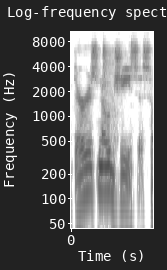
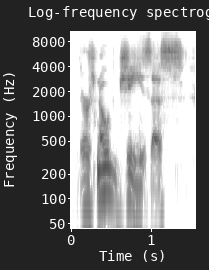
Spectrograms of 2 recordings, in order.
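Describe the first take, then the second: First: Said in the usual way. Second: "There's no Jesus" said slowly, word by word; slow emphatic. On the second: Shown as a demonstration. Repeating to a commenter slowly and firmly. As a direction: spell it out slowly. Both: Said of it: "we'll put it in here one more time".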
